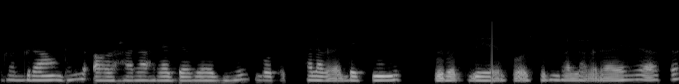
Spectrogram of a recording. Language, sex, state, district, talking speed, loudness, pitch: Hindi, female, Bihar, Purnia, 210 wpm, -30 LUFS, 185 Hz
